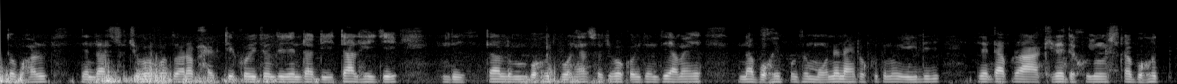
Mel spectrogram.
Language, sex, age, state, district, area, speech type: Odia, male, 18-30, Odisha, Subarnapur, urban, spontaneous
